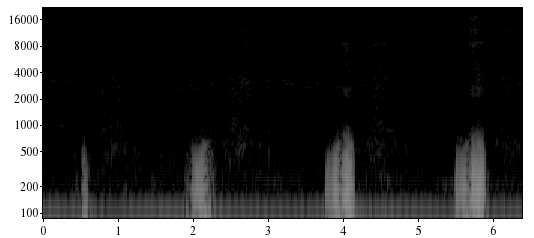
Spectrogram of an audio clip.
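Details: French bulldog napping after a walk, tired; loud, fluttering snores about four every six seconds over a steady low hum; snoring.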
